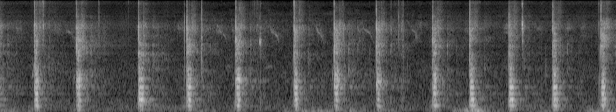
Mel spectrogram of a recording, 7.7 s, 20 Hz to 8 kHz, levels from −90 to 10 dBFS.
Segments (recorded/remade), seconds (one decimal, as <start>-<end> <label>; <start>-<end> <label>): 0.0-2.3 remade; 2.3-5.2 recorded; 5.2-7.7 remade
